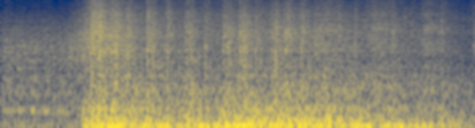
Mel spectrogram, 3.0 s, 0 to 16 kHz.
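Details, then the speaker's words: Square-body Chevy C-10 salvage-yard truck on its first start: the engine flares and keeps revving high and unsteady instead of settling because the choke keeps opening wide; a vacuum-port problem is suspected, and it needs to warm up. "See, this choke keeps opening up. It shouldn't open up when we're first starting it that much."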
